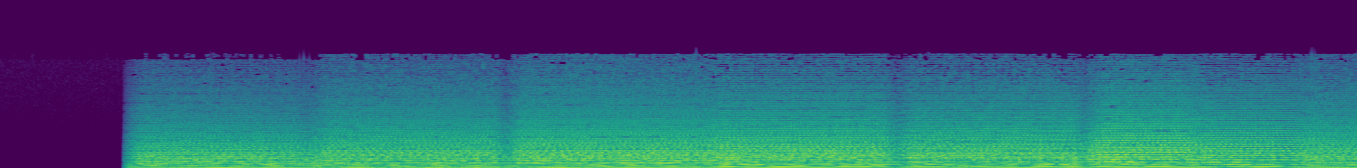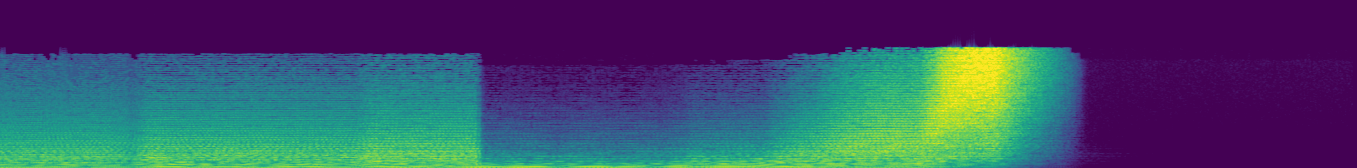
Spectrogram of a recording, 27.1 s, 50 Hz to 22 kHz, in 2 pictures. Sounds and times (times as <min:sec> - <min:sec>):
Music: 0:01.3 - 0:24.4.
